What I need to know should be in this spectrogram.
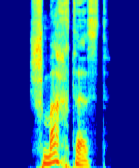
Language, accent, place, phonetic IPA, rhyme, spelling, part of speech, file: German, Germany, Berlin, [ˈʃmaxtəst], -axtəst, schmachtest, verb, De-schmachtest.ogg
- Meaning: inflection of schmachten: 1. second-person singular present 2. second-person singular subjunctive I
